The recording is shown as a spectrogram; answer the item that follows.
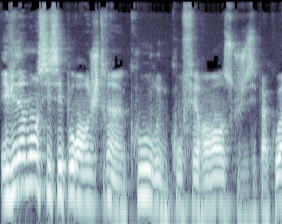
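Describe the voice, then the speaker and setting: A man speaks at a fairly quick pace in a dark, mellow tone with ordinary pitch variation, on a very clean recording with a silent background. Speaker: tech reviewer youtuber. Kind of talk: product review tutorial. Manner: casual, many hesitations.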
